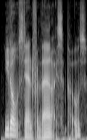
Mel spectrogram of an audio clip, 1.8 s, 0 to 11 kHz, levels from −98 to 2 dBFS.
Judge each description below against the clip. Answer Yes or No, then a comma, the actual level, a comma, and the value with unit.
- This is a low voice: Yes, low, 100 Hz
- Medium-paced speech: No, fast, 240 wpm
